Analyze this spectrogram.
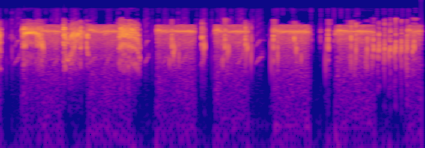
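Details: Swiftlet lure call of the style called Anak Muda, played to attract swiftlets: dense, buzzy, high twittering bursts of about one second, broken by short gaps, with a sharp chattering flutter at the end.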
